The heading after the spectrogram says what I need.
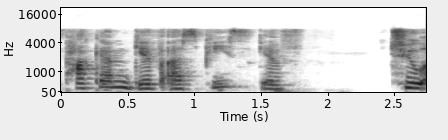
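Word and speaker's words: pacem: and obies and then because of sun latin using ecclesiastical pronunciation they actually say pachem if you sing it dona nobis pachem but if we're sticking with our classical pronunciation it is pockham donut nobis pacum give us peace give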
